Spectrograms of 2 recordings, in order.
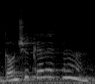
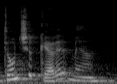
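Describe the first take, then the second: First: Put-on lilting, high-pitched Hindi accent. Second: Said in the usual way. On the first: Friend chiding the man who wants out, imitated Hindi accent. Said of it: "in his Hindi accent". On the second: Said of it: "You know, in his Hindi accent".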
